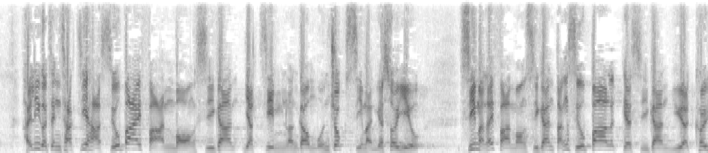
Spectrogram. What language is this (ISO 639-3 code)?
yue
